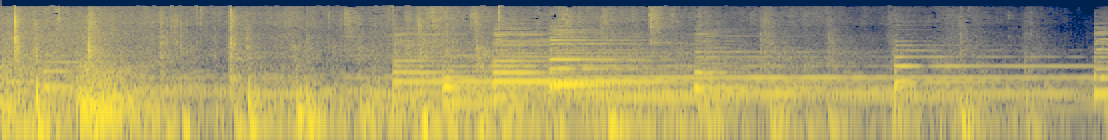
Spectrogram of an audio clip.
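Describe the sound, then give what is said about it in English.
A Mustang, a wild horse sold by the federal government, shifts and snorts, with soft hoof clops and breathy huffs over several seconds, while steady sustained tones hum underneath. “And I just want this horse to know that he's safe with me and that we're going to be friends for a long time.”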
